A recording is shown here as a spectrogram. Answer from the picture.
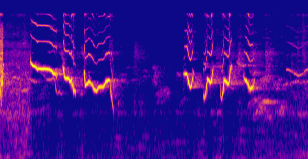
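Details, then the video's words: Oriental magpie-robin stimulation song for a bird that rarely sings: a long sweet whistle falling into wavering notes, a silent pause, then four quick up-and-down whistled notes and a softer trailing phrase. "merangsang Kacer malas bunyi langsung gacor"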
